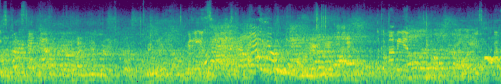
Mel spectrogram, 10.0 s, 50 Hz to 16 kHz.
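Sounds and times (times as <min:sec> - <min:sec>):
crowd chatter: 0:00.0 - 0:10.0
children's voices: 0:02.8 - 0:10.0.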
